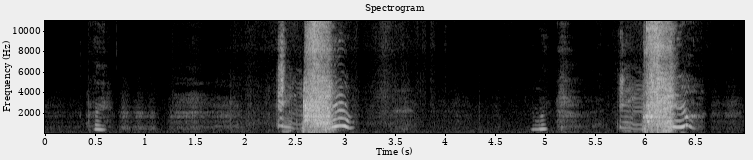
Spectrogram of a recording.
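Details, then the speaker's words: Spring allergy sneezing, attributed to pollen on a windy March day, recorded indoors: two loud sneezes a few seconds apart, each preceded by a short catching breath. "I'm going sneeze sneezing I have really long hair and I think I get I pollen and pollen in [Music] it"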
